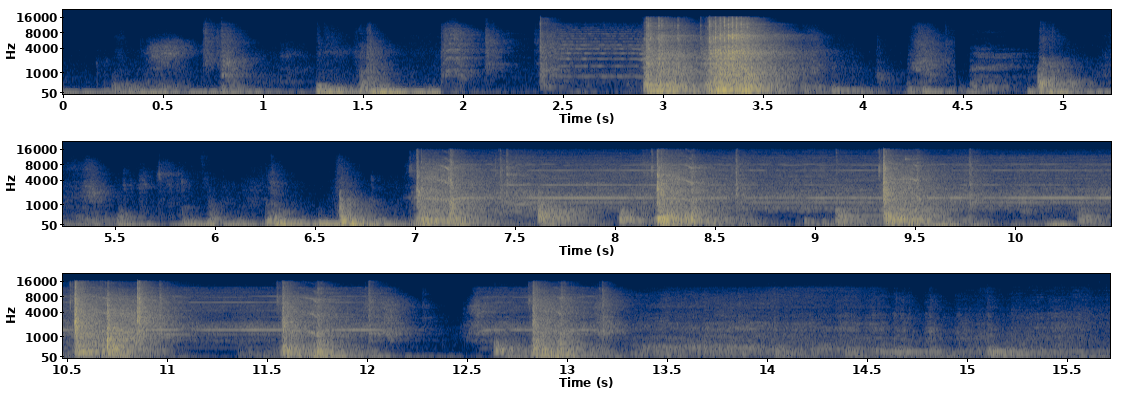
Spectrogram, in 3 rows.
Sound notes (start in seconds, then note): 2.5 drill buzzing; 7.0 nail gun banging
